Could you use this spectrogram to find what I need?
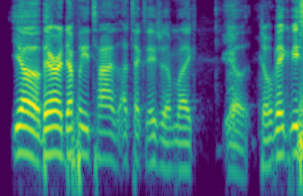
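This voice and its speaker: With a New Jersey accent, a man speaks at medium pitch with ordinary pitch variation. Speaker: podcast co-host. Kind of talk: casual chat. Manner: stutters when excited.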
